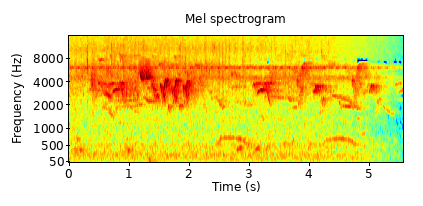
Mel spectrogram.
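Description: Several birds chirping and calling in quick, overlapping phrases over a faint steady high tone, with the sound fading out near the end.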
